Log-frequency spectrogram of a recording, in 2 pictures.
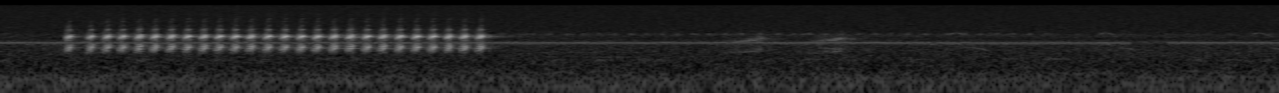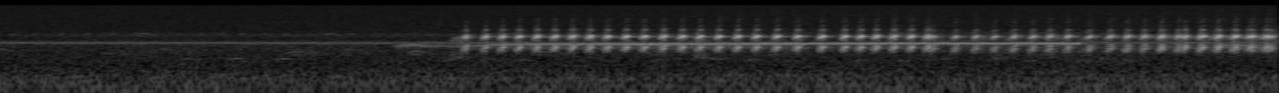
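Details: Mid-April night at a pond in North-East Italy: tree frogs break into dense bursts of rapid pulsed croaking, fall silent for about nine seconds while mole crickets trill steadily, then resume in full chorus.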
